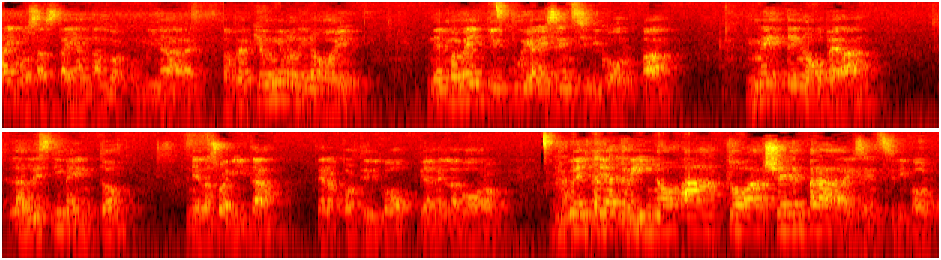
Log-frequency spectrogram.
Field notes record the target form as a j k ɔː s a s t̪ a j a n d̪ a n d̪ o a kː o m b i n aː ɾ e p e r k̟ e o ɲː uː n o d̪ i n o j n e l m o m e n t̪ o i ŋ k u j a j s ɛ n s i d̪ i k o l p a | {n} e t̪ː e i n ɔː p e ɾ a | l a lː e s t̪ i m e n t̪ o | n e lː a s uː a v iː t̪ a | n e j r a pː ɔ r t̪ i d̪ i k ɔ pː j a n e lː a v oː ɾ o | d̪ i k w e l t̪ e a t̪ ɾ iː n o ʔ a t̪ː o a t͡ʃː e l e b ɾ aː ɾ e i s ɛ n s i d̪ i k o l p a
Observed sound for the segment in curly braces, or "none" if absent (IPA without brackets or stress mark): m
